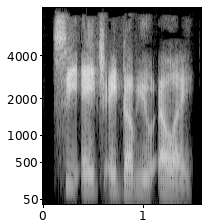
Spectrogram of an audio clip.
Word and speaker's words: Chawla: Yeah, CHAWLA. That's how I have it. You don't have it spelled that way. You spell it wrong.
